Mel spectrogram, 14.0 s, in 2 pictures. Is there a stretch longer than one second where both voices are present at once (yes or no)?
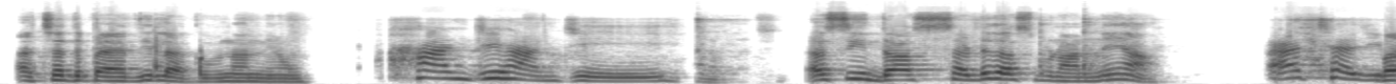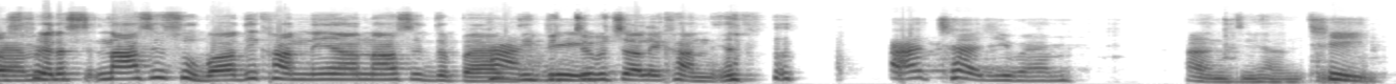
no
